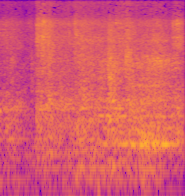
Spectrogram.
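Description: Indistinct background sounds of young children in a classroom: faint voices and movement, with no clear words.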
